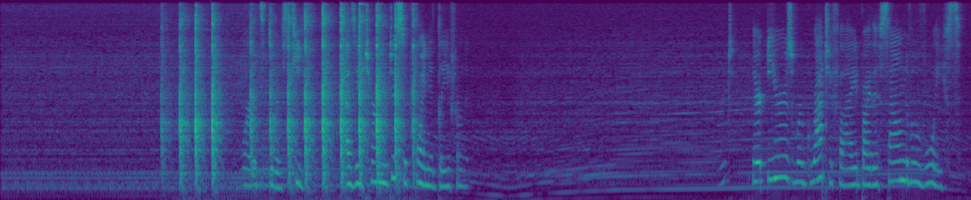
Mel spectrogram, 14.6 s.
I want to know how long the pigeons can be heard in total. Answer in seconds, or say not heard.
not heard.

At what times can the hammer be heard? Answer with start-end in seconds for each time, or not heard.
2.4-6.3.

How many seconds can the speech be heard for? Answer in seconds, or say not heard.
7 s.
